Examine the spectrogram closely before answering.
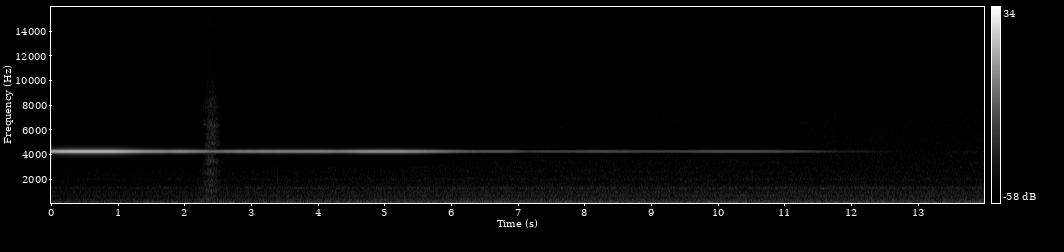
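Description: A tuning fork rings with a high, steady tone that slowly fades.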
